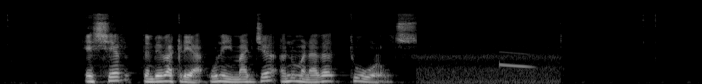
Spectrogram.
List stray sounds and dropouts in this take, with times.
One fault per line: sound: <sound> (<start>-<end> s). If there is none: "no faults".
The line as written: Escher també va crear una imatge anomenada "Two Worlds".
sound: chirp (5.0-5.4 s)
